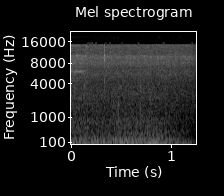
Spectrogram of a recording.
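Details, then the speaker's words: 2003 Dodge Durango 4.7 V8 after replacing the PCM: the engine briefly catches on cranking, then dies within about a second. Owner suspects the replacement PCM is faulty; his original module did not cut off. "it cuts back off. So I don't know if this is a faulty one. Probably, most likely it is."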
